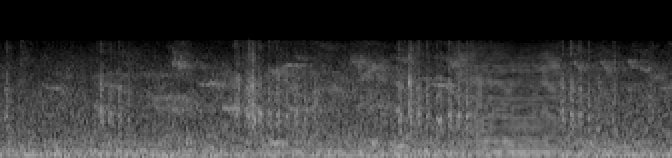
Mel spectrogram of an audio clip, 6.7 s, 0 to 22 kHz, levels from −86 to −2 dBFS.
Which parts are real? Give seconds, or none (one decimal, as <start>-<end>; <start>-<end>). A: 0.0-4.7; 5.6-6.7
